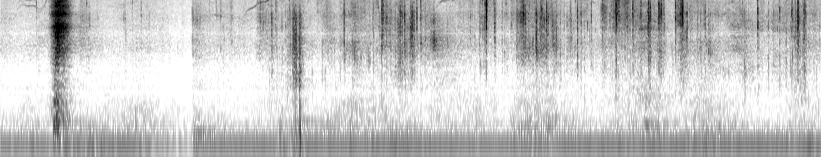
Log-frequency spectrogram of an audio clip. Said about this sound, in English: I love hearing the turning pages of Scripture.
